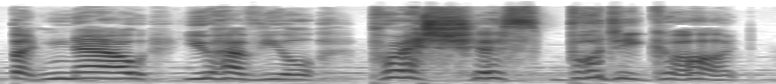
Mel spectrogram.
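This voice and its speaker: A woman's voice: sits high, takes it slowly, fairly bright tone. A woman playing a defiant, anguished young survivor in an audio horror drama, with bitter, emotional delivery. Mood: bitter defiance. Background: dramatic music.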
